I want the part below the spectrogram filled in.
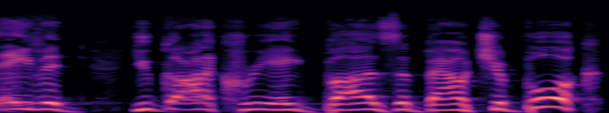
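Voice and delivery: put-on older New York lady voice with New York accent. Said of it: "she talked like this".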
